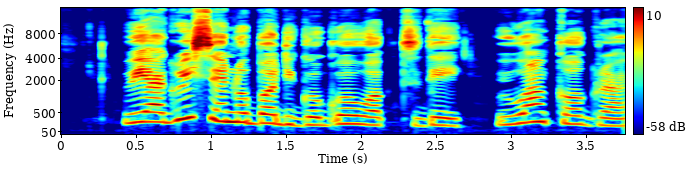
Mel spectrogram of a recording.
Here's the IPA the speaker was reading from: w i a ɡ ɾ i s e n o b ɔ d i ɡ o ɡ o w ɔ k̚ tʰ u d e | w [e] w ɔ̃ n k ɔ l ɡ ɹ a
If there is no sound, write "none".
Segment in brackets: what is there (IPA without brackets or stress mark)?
i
